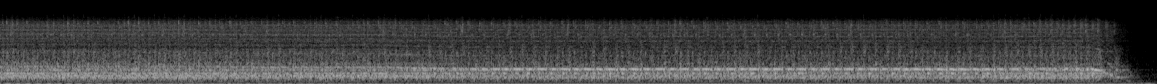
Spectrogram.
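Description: Sewing machine running a straight stitch at 2.5 length on an hourglass quilt block, a steady close, even whir held for about eleven seconds before stopping abruptly, with no talk.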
